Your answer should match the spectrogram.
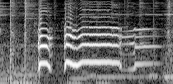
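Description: A rooster crowing once over a music bed: a short first note about half a second in, a long held note, then a lower trailing note.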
